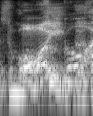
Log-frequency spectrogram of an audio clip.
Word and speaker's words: sugoi: Me gusta mucho, aparte me gusta mucho la palabra sugoi, que, siento que la tienes que pronunciar con la pronunciación japonesa como de sugoi.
